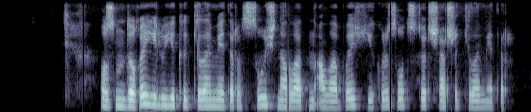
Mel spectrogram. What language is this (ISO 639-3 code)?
kaz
